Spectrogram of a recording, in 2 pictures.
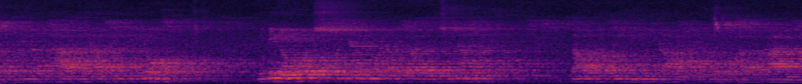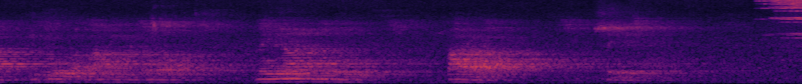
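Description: A man speaks calmly through a microphone in a large echoing hall.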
